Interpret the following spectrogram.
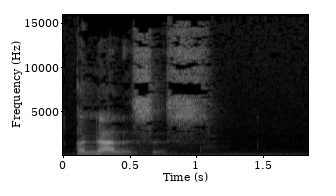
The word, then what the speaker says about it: analysis: for syllable word attention fourth analysis analysis the stress falls on the second syllable again four-syllable word theft personality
